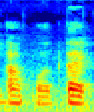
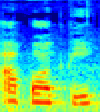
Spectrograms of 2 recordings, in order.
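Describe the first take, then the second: First: The last syllable has an e vowel. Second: The last syllable has an i vowel. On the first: The speaker calls it right. "diganti menjadi apotek ... pengucapannya juga benar" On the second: The speaker calls it wrong. "kata apotik diganti"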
